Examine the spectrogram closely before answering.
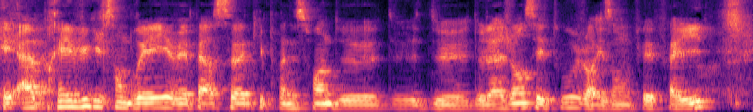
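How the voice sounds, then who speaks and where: A man's medium-pitched voice at a fairly quick pace, over noticeable background noise. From Philippines. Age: 20s. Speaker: drag queen. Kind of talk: podcast interview. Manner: hesitant, many fillers.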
